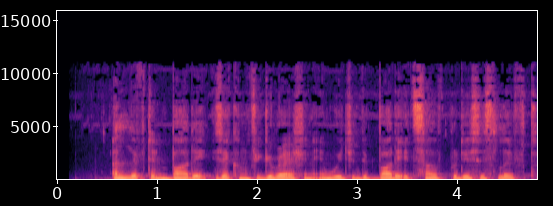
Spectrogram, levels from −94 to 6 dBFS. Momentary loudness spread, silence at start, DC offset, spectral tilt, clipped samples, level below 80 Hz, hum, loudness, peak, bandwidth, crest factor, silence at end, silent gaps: 4 LU; 0.55 s; under 0.1%; -5.5 dB/octave; under 0.1%; -46 dBFS; none; -22 LUFS; -6 dBFS; 11.5 kHz; 16 dB; 0 s; none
